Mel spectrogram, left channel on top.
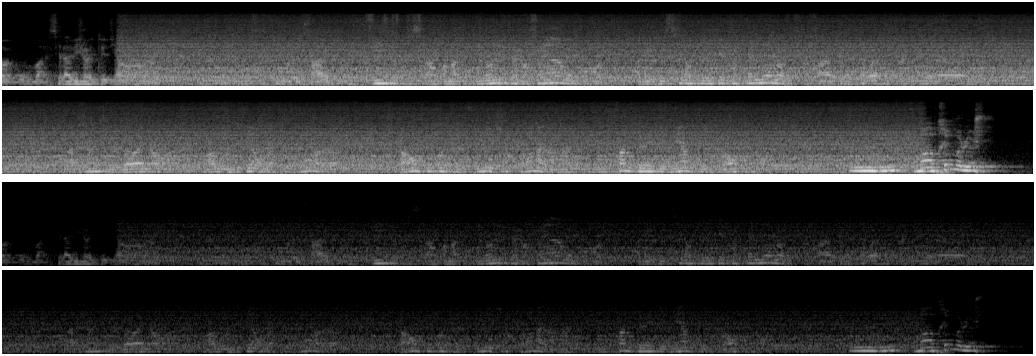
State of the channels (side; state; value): right; quieter; 21.8 dB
